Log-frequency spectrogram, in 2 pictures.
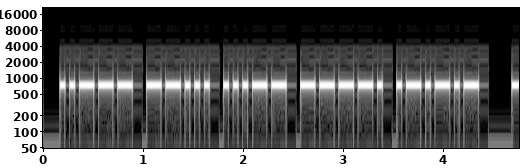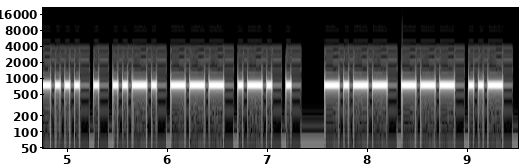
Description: Morse code, heard as a keyed tone, about 25 wpm, 750 Hz. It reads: 2739. BEFORE YOU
